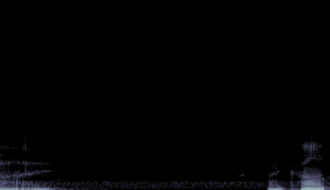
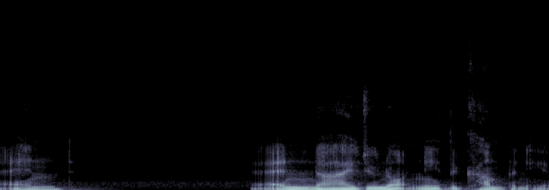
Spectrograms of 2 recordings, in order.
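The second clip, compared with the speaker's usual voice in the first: louder, forced stern dragon command; feigned commanding anger; 5 dB louder than usual. Acted. Dragon faking anger to drive the human companion away, stern command. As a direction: bark the order to make them leave.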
